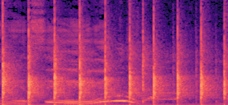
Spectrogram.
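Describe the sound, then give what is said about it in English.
Hands clap in a steady, even beat, about nine sharp claps in a couple of seconds, while a voice makes wavering, wordless sounds underneath. “Why y'all don't clap when I clap?”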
